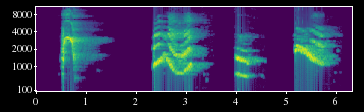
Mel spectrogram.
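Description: A Diana monkey gives four separate loud, wavering squeals about every one and a half seconds, each sweeping up then down in pitch with a bright, ringing tone.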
